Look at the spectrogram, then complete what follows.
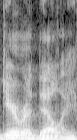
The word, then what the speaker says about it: Ghirardelli: that that's Pleasant yeah by the way that's pronounced Ghirardelli folks just in case you don't know I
